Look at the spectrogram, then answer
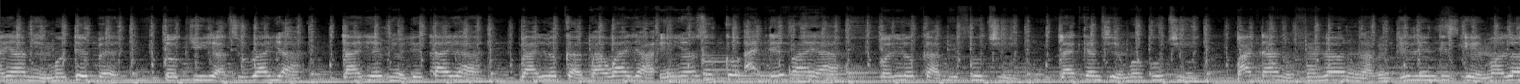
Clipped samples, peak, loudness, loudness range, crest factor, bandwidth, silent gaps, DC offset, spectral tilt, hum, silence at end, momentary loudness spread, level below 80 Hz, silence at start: under 0.1%; -4 dBFS; -17 LUFS; 1 LU; 14 dB; 16.5 kHz; none; under 0.1%; -5.5 dB/octave; none; 0 s; 4 LU; -30 dBFS; 0 s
